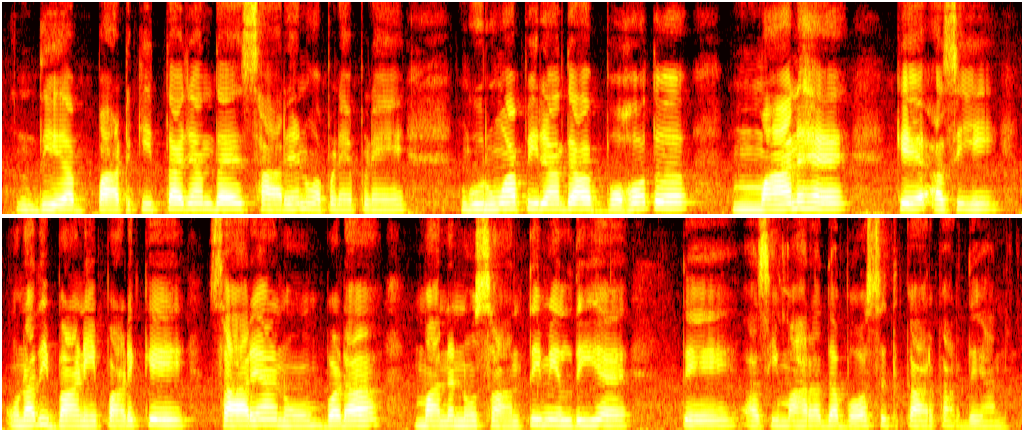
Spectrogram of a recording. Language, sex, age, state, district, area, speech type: Punjabi, female, 45-60, Punjab, Mohali, urban, spontaneous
